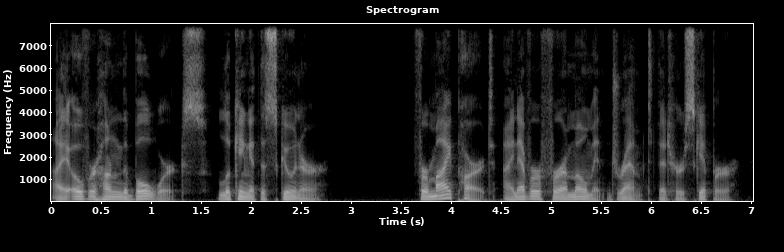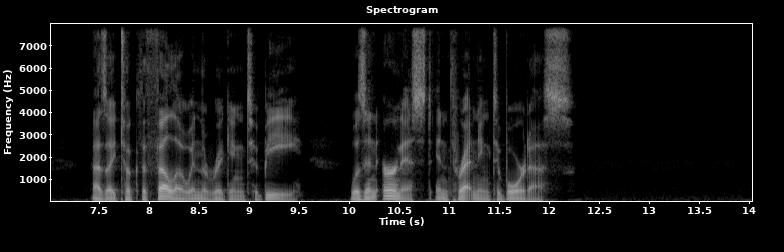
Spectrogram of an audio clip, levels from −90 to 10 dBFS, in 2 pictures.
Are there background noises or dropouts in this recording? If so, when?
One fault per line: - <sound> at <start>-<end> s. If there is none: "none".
none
